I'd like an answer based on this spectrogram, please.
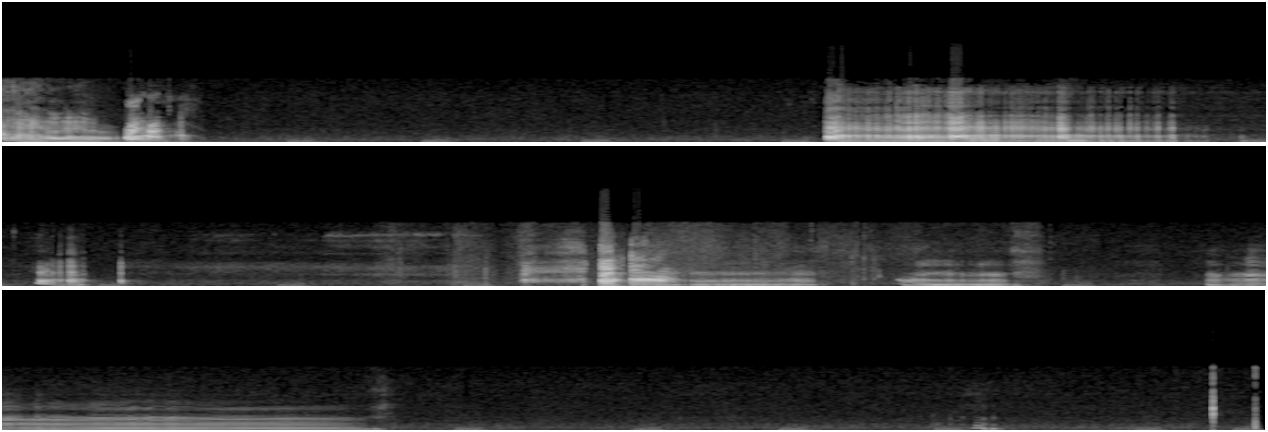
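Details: Sleepy Basenji growling in anger at the camera: rough grumbling bursts, then a sustained, clear, whining yodel-like cry of about two seconds, followed by quiet breathing.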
